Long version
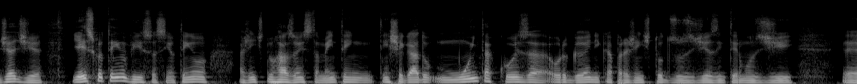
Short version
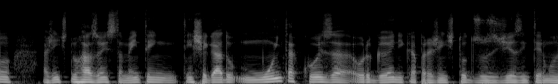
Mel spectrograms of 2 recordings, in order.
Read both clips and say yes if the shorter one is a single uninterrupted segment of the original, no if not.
yes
